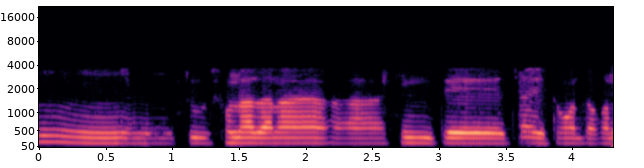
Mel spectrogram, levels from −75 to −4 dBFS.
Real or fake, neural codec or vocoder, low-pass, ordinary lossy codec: real; none; 3.6 kHz; MP3, 32 kbps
